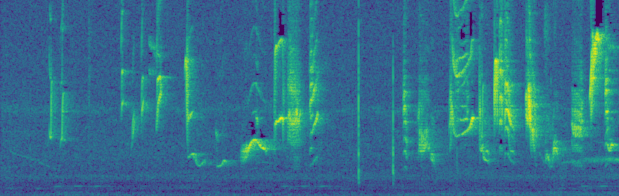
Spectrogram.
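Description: A European goldfinch sings a rapid, tinkling jumble of high twittering notes and liquid trills, building in the second half, over a faint low rumble.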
